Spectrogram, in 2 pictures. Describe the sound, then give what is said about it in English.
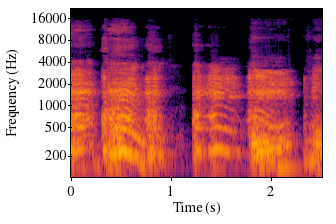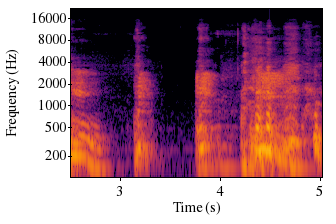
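Repeated throat clearing, several rough voiced bursts in quick succession with brief pauses between them, fairly loud, with no actual words spoken. “Or if you phone me, it's always hello, clear my throat.”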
